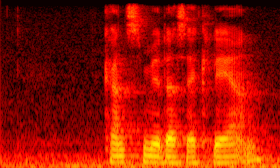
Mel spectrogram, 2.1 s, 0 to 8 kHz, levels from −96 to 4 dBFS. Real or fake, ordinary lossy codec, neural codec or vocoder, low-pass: real; none; none; 7.2 kHz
